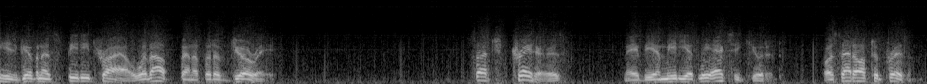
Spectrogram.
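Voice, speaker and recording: An American man delivers solemn documentary narration in the style of a mid-century propaganda film. His voice sits at a middling pitch, with emphatic, declamatory phrasing. Light noise from an old film soundtrack runs through the recording. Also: darkish tone, rough recording.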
